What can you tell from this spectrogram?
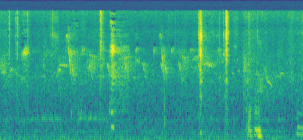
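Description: Fish being cut on a boti, a blade fixed upright on a wooden base: a few sharp knocks and clicks, the loudest about four and five seconds in. Birds chirp briefly in the background.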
